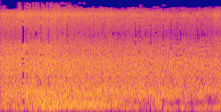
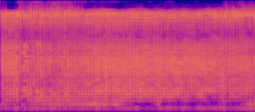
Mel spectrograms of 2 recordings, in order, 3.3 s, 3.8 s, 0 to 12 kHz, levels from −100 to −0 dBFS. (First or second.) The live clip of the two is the first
